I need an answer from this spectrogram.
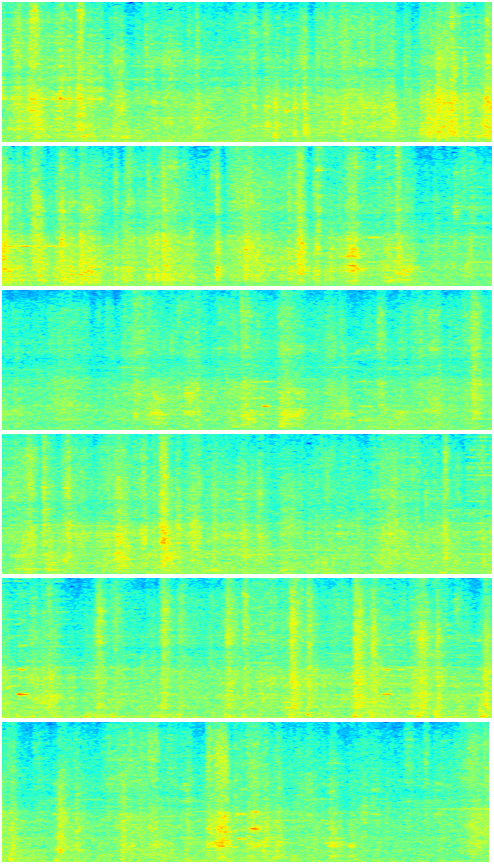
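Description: Loaded coal cars of a long freight train rolling past close by: a steady rumble of steel wheels on rail with repeated clacking as the wheels cross rail joints.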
